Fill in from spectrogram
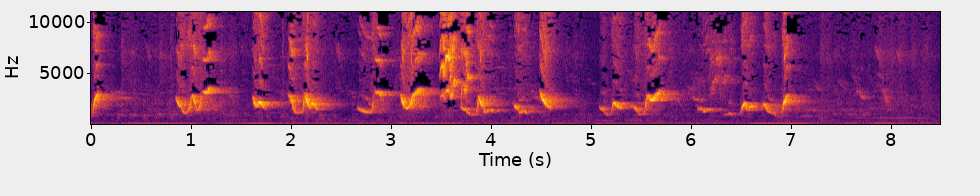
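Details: Golden myna from Manokwari, Papua, singing actively: a loud, clear run of short whistled notes, each sliding down then leaping up, repeated roughly every half second with brief harsh accents; a low hum underneath.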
